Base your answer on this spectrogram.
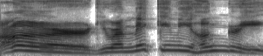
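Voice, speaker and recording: Someone performs a put-on character voice at a very slow pace. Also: man. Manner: exaggerated, growling.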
